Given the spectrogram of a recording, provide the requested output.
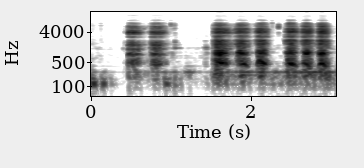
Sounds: Sniff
